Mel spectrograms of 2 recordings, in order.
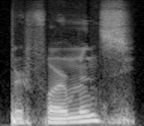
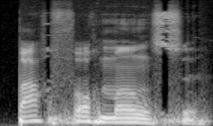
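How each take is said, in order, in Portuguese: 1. A palavra é pronunciada do jeito inglês. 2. A palavra é pronunciada do jeito francês. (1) "vai para o inglês como performance" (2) "deriva do francês antigo"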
